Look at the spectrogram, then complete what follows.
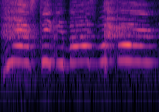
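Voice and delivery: slow, high, laughing disbelief; shocked laughing. Real, not acted. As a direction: squeal it out half laughing.

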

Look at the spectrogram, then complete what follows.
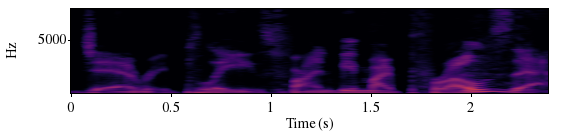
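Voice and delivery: put-on old man Harold. [name] as old Harold asking Jerry for pills, low slow old-man whine.

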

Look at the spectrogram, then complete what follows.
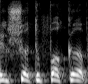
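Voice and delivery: high-pitched mock confrontation; hammed-up angry order; mock aggressive. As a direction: play out a street-fight challenge. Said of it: "just being aggressive and be like".

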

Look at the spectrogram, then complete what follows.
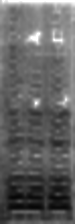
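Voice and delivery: high, loud fake ha-ha-ha; pushed-up mocking laughter. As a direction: imitate a gloating laugh in three beats. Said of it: "they're kinda laughing at this point".

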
